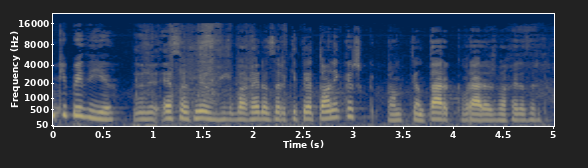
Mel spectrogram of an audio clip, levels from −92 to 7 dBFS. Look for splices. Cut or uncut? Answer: uncut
